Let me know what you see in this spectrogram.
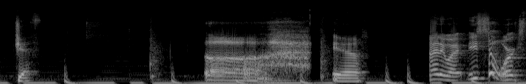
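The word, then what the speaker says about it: Geoff: oh my God yeah it's GE e o f f instead of Jeff but it's yeah pronounced Jeff yeah anyway he still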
